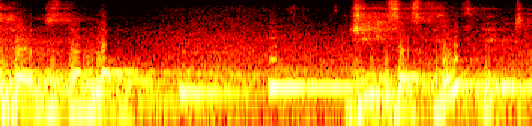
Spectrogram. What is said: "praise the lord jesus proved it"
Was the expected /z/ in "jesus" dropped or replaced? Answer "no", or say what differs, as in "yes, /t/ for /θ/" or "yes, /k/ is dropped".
no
